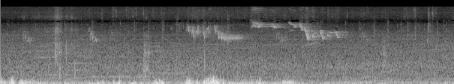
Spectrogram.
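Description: Wind buffeting the microphone in uneven low rumbles, with a small bird singing a quick run of high, falling chirps about halfway through.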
